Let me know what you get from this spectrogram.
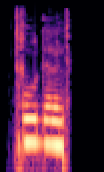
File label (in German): "trudelnd", German; adjectives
